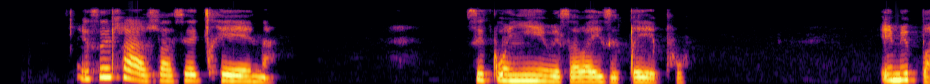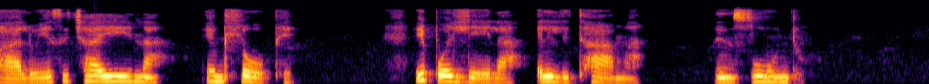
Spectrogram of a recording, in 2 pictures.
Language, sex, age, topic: North Ndebele, female, 25-35, health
